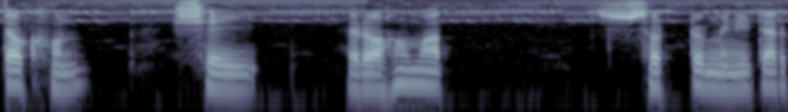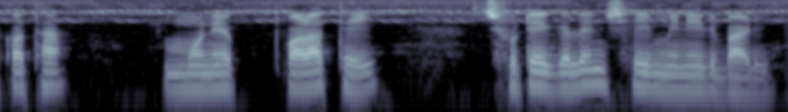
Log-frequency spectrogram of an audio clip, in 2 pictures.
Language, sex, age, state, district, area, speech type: Bengali, male, 45-60, West Bengal, Jalpaiguri, rural, spontaneous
